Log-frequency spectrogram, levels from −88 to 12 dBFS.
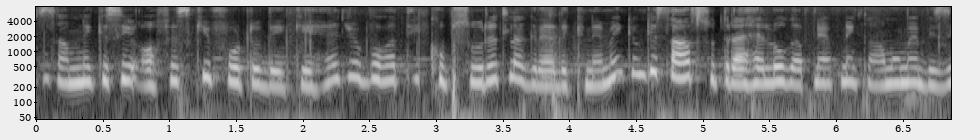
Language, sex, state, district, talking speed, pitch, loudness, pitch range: Hindi, female, Bihar, Patna, 225 wpm, 250 Hz, -16 LUFS, 230-280 Hz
